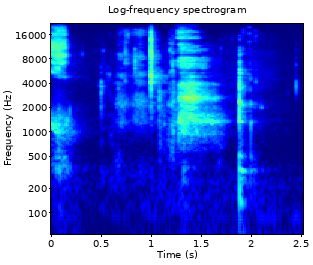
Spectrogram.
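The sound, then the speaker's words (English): Wet mouth sounds of someone sipping a drink and swallowing, with a couple of sharp clicks and slurps over about two seconds, no talking. “Take a sip, drink, shot of your beverage of choice.”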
